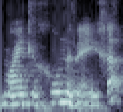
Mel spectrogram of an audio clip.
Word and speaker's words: Maaike Groenewege: And the things you actually have to do to get my own name pronounced properly, Maaike Groenewege.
